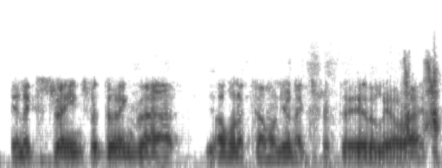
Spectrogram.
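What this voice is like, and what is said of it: Big voice, non-American accent. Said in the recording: “glorious accent. Yes. Not a New York accent at all ... he's got that big voice”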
